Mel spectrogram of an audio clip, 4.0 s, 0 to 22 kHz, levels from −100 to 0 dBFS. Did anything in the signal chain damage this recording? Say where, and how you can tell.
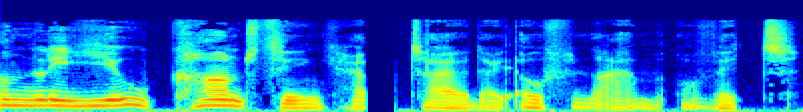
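Yes. The first damage is a digital broadcast dropout at the reception and decoding stage. From 1.81 to 1.99 s the speech fades out over about 20 ms and stays silent, losing roughly 144 ms of sound, which fits about six failed frames being muted. The receiver stopped output until valid frames resumed. Unlike a dip in level or a soft gap in the talker's delivery, the hole is dead silence and the speech picks up later with material missing.

The second is an electrical switching spike in the analogue wiring, a sharp snap at 2.13 s. It is most likely a nearby switch, motor or static discharge arcing and inducing a brief pulse on the audio line. The speech carries on underneath, so it is an added impulse rather than lost samples. That sets it apart from the dropout just before it, which removes sound, and from a digital click at a buffer boundary.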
